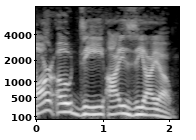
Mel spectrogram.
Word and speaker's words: Rodizio: Spell it for me, please. R-O-D-I-Z-I-O.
